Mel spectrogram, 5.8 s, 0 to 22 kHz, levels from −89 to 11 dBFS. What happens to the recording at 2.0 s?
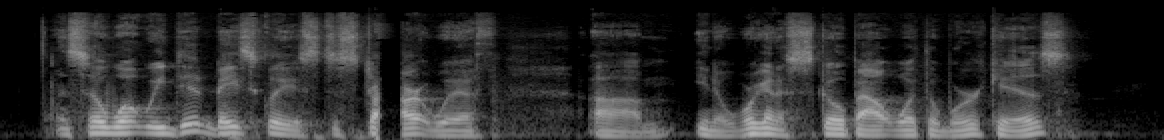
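A call audio freeze runs from 1.89 to 2.03 s. For about 120 ms the last sound is held and stretched into a fading buzz, then roughly 20 ms of silence follows before the speech resumes exactly where it stopped. This likely comes from packets being delayed in transit so the jitter buffer emptied. Nothing is lost: the pause is inserted, pushing everything after it about 120 ms later.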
